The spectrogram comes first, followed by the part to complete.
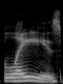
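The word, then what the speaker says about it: Blays: brutal comedic opinion start my son's name is pronounced Blaze but it's spelled b l a y s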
